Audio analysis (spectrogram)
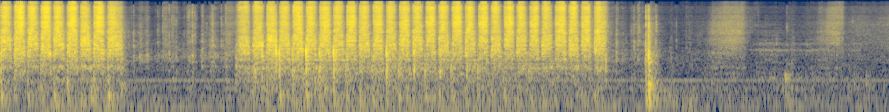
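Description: A clamp mark is rubbed out of the finish on a wooden step stool with rapid back-and-forth strokes, close and rhythmic, in two long bursts separated by short pauses.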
